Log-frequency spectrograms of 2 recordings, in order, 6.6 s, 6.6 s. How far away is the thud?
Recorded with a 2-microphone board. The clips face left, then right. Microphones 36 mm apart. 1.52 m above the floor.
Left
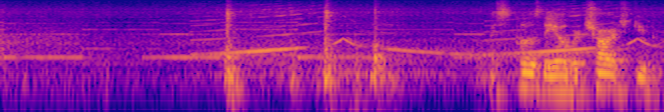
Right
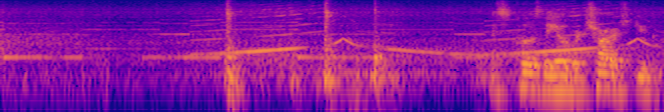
About 1.2 m.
